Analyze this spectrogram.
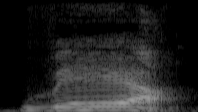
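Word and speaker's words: wir: So maybe you wonder why I don't really pronounce the R at the last. Normally it's wer, no? When we're not from Germany, then we're gonna read this as wer.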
